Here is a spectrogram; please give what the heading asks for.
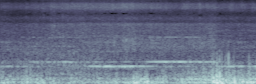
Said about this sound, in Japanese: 救急車だ。ドップラー効果を体験しよう。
